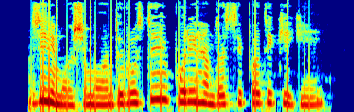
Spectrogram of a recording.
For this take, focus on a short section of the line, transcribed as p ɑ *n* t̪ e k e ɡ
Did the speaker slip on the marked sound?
yes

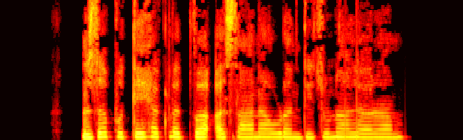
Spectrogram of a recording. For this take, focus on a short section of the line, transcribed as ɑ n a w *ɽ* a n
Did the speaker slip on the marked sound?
no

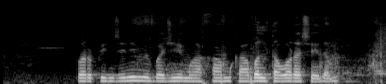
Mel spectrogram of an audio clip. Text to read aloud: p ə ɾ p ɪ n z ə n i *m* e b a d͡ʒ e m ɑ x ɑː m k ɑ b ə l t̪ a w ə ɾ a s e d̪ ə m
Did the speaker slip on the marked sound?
no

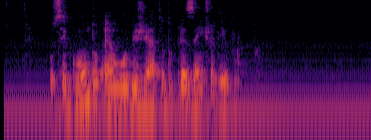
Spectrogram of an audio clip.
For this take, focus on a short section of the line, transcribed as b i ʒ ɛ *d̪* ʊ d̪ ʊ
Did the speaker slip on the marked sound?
yes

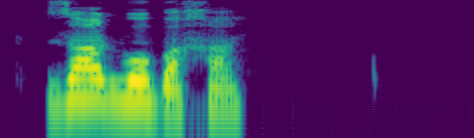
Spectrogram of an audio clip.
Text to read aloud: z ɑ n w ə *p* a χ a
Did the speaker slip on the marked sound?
yes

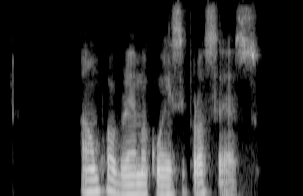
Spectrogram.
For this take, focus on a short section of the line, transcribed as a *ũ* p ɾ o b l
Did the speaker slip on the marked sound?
no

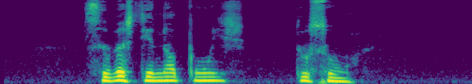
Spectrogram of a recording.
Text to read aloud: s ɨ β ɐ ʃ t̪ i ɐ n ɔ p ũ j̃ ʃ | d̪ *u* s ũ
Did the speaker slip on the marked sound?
no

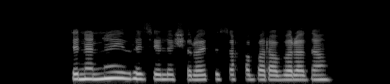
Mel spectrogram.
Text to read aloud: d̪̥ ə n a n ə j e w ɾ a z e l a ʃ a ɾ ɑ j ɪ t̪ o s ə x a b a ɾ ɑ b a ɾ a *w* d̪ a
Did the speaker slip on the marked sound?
yes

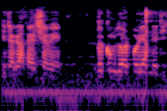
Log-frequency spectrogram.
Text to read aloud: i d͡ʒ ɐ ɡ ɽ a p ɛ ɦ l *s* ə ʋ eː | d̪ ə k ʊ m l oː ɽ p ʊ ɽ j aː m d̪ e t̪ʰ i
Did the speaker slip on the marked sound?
yes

